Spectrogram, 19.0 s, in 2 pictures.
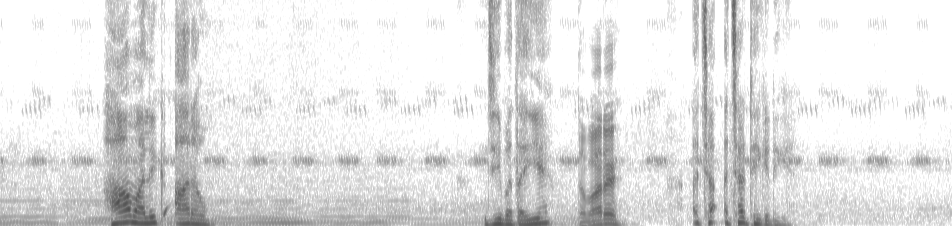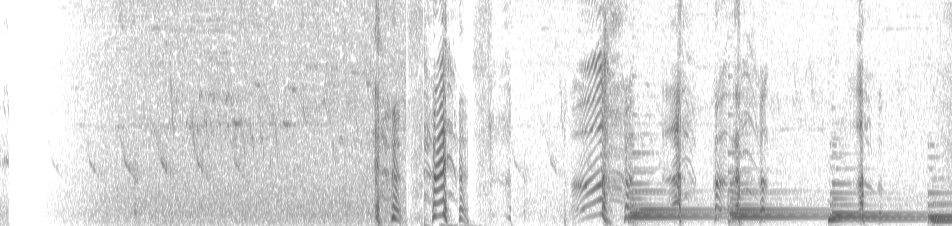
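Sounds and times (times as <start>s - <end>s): plucked-string background music: 0.0s - 6.2s, 15.8s - 19.0s
crickets chirping: 0.0s - 19.0s
high steady hiss: 9.9s - 19.0s
chirping calls: 16.0s - 19.0s.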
